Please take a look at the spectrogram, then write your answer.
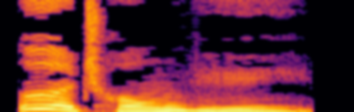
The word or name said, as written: E Chongyu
